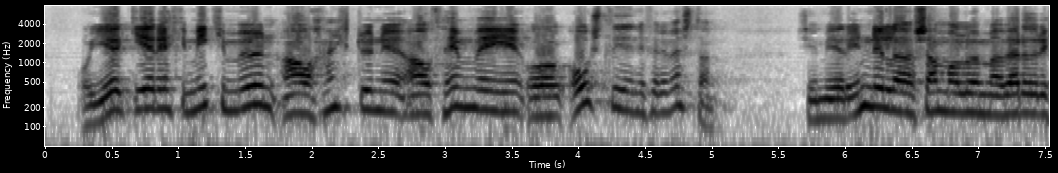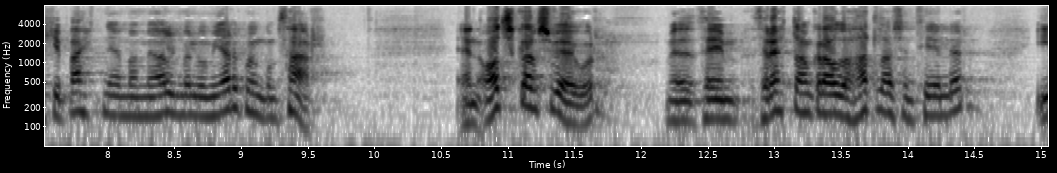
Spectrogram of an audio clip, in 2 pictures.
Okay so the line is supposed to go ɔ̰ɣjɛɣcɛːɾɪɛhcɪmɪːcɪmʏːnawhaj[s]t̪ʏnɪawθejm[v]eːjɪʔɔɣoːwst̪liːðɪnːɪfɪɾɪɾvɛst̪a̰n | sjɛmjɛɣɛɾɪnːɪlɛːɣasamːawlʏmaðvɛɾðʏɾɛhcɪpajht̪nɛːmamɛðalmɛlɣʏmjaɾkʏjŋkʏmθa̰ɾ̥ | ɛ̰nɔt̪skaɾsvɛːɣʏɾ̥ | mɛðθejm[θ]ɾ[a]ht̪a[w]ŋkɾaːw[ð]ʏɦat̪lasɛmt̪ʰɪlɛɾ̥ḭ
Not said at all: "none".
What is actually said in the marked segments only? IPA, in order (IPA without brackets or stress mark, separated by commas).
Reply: h, v, θ, ɛ, w, ð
